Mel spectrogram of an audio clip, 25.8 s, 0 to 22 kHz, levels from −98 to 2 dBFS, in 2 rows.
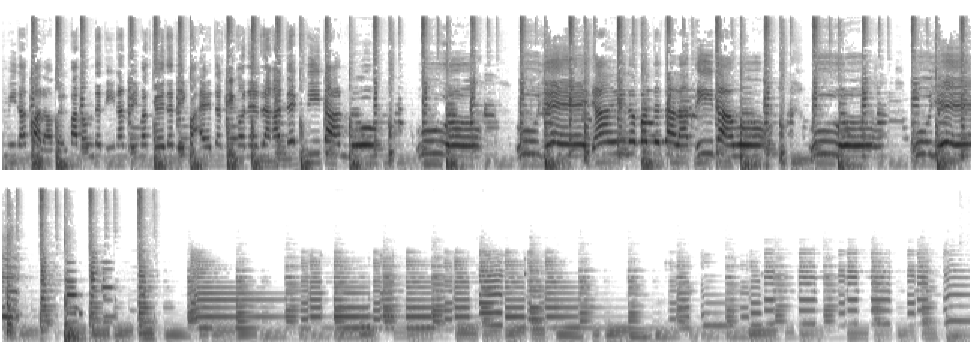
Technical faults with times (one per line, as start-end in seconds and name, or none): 0.00-25.84 noise suppressor applied to music or sounds
0.00-2.90 sound cut by the noise suppressor
4.51-5.57 sound cut by the noise suppressor
6.55-6.86 sound cut by the noise suppressor
10.26-10.78 sound cut by the noise suppressor
11.78-12.11 sound cut by the noise suppressor
13.13-19.27 sound cut by the noise suppressor
20.31-25.47 sound cut by the noise suppressor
